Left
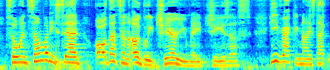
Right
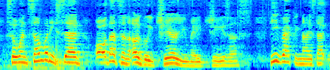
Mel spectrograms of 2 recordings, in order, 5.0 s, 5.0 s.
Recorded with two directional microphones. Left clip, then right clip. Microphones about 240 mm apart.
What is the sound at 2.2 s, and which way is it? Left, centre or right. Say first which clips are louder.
Speech: right 1 dB; left.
